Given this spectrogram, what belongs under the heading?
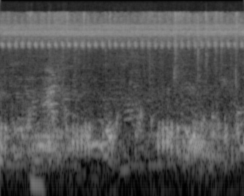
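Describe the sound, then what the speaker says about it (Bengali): Firozpuri pigeons coo in low, soft, repeated phrases, several birds overlapping at close range with a steady murmur of cooing running through the whole stretch. "এটা হচ্ছে ফিরোজপুরি কবুতর"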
